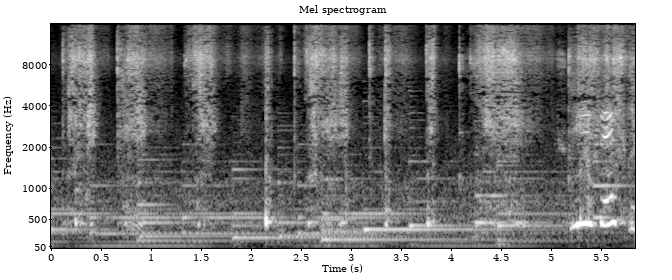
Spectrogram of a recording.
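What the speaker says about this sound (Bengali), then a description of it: "আবারও আমি সুজির সঙ্গে এইভাবে নাড়তে চাড়তে থাকবো" A spoon stirs and scrapes semolina with cashews and raisins around a pan, a continuous rubbing and scraping sound, close and fairly loud, with some faint tonal background beneath.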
